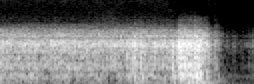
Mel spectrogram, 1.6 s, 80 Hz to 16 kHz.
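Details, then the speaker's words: Antique Philco 46-480 AM/FM/SW radio on the shortwave band: steady hiss and crackle with a faint trace of a station underneath; shortwave static noise. "This is shortwave. There's something there. Behold, I come quickly. Hold that fast which thou hast, that no mistake. So he was picking up some shortwave and some noise."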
